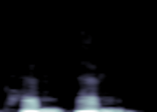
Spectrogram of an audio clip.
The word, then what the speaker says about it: palm: And please remember, my life is in the palm of your hands. Palm. Pam. Enggak ada L-nya.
